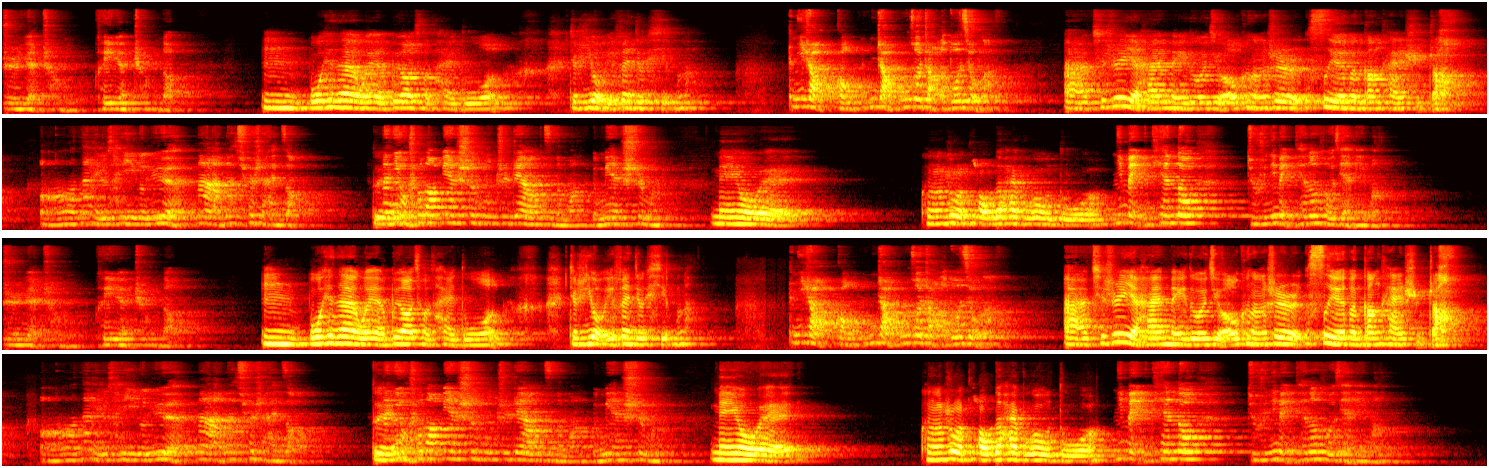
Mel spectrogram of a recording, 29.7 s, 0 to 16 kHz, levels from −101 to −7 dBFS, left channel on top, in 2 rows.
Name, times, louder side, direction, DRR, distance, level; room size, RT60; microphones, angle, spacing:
voice 1, 0.0-1.7 6.0-6.1 7.9-10.0 15.2-17.9 18.6-21.5 24.3-24.6 26.0-27.0 27.3-28.7, left 2 dB, 80° left, 1 dB, 1.5 m, -34 dB
voice 2, 2.6-6.9 10.6-14.6 18.6-18.9 21.9-22.9 24.0-25.9, right 5 dB, 70° right, 10 dB, 0.5 m, -23 dB
10.0 x 3.9 x 4.6 m, 1.3 s
head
